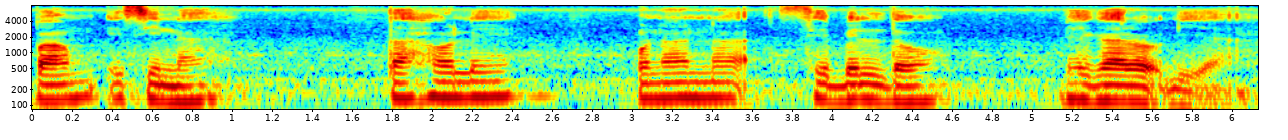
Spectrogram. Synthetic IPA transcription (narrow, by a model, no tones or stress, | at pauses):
bamisina | t̪aɦɔlɛ | ɔnanaʔsɛbɛld̪ɔ | bʱɛɡaɾɔ̰ʔɡɛ̰ja̰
